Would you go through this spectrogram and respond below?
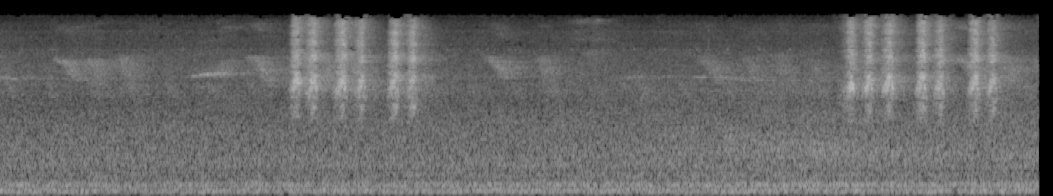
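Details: Golden lion tamarin at a zoological facility in Hong Kong giving sharp, high chirping bursts and faint thin whistles over a steady low rumble.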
